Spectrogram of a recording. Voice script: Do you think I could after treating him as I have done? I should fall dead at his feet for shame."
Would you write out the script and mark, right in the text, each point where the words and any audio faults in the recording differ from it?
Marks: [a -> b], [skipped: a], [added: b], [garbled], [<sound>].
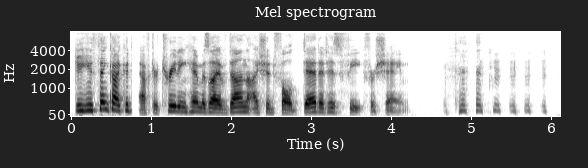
Do you think I could after treating him as I have done? I should fall dead at his feet for shame." [laugh]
